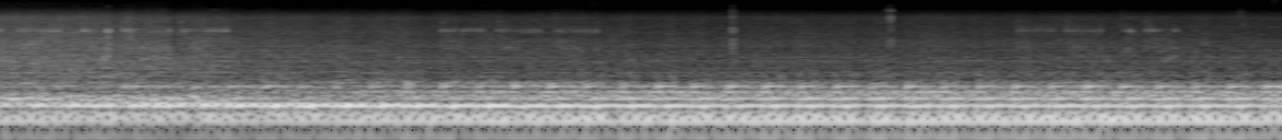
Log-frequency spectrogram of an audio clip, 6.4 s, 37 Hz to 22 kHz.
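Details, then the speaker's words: 2001 Chevy Silverado 5.3 Vortec V8, warm, idling after a Flowmaster Delta Force cold air intake install: steady, even idle with a crisper, slightly more drummy exhaust beat and no knocks, misses or suction leaks. Healthy. "bit change in exhaust note i can hear to my ears it's a little bit more a little bit more drummy now"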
